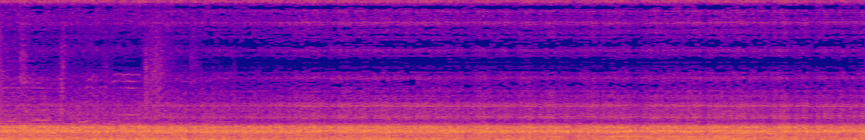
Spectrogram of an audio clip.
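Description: Wind rushing over the microphone of a bike-mounted camera during a fast road-bike descent: a steady, loud rush with no breaks.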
